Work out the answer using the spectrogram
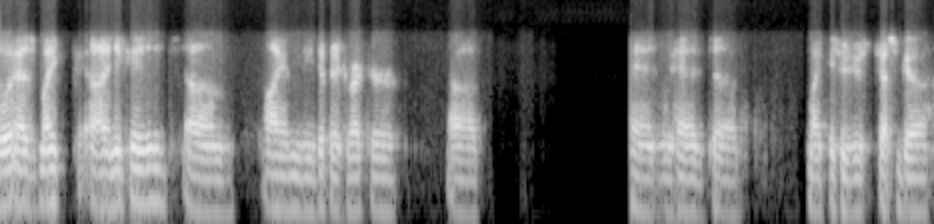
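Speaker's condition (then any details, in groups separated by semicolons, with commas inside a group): No condition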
